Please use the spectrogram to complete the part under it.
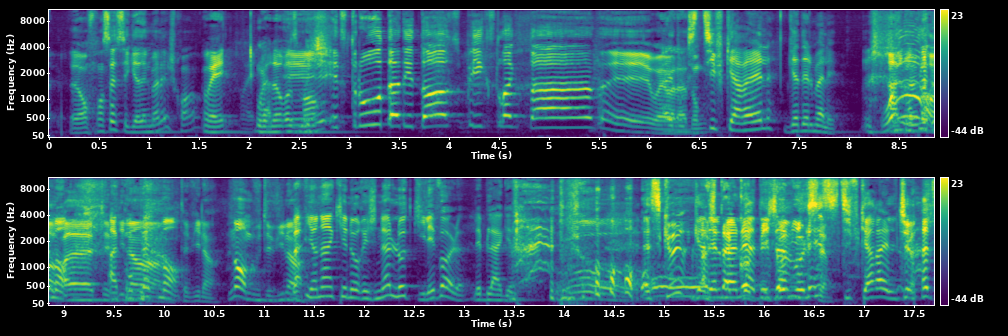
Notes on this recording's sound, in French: En public. Nous étions en live.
